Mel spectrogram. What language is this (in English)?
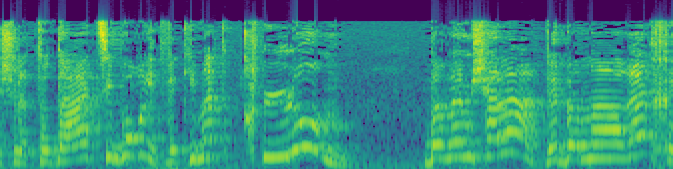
Hebrew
